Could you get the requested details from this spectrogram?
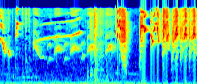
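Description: Oriental magpie-robin singing: long clear whistles, some rising, then rapid harsh, scratchy bursts and chatter. A faint low hum runs underneath.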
